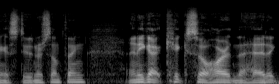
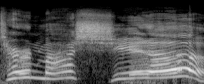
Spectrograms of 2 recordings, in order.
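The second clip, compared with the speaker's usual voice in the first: very high, very loud, slow, drawn-out hyped yell; 16 dB louder than usual. Retelling an old man smacking the table before his show: imitating a pumped-up yell. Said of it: "this old man getting really pumped up".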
